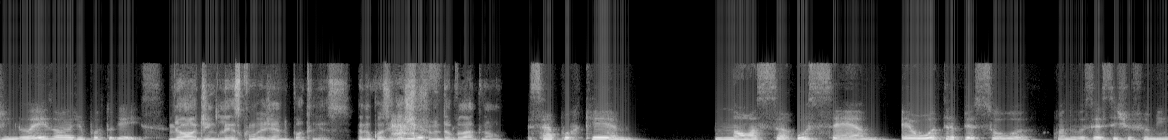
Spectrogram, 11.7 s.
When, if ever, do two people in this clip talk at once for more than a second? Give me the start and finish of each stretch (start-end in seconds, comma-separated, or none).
none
